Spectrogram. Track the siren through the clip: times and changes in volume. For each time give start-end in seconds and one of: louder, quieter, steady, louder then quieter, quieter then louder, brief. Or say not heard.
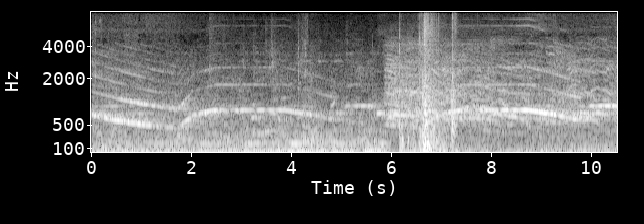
0.0-10.4 quieter then louder.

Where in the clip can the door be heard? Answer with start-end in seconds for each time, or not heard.
6.2-7.3.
